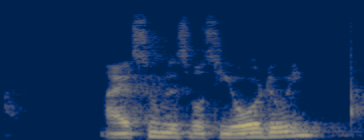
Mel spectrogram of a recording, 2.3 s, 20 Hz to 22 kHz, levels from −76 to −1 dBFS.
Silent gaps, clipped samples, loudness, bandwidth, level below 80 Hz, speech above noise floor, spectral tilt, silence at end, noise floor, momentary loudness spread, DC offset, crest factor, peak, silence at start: none; under 0.1%; -29 LUFS; 15 kHz; -70 dBFS; 49 dB; -6 dB/octave; 0 s; -77 dBFS; 8 LU; under 0.1%; 16 dB; -14 dBFS; 0.65 s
